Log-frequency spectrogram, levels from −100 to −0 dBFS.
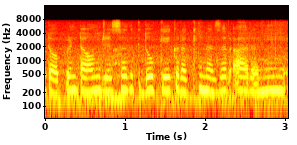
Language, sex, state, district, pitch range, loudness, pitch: Hindi, female, Uttar Pradesh, Jalaun, 205-225 Hz, -20 LUFS, 220 Hz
